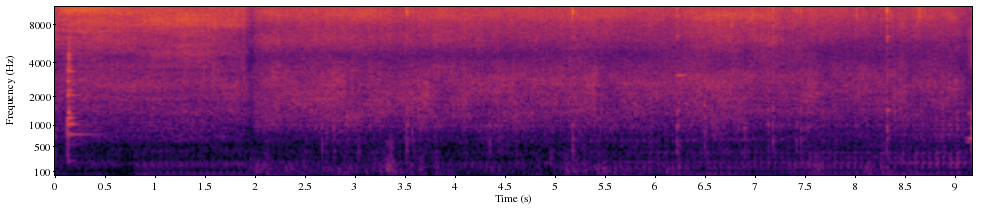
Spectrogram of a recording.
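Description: Bottle gourd and potato cubes sauté with spices in a pan, a soft, fairly quiet sizzle broken by scraping stirs and small knocks of a spatula, no one speaking.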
